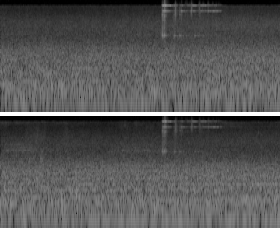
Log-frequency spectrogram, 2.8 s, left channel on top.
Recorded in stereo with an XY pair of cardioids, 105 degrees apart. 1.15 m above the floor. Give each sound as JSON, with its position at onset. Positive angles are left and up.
{"t": 1.6, "sound": "a clink", "azimuth_deg": 50, "distance_m": 0.8}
